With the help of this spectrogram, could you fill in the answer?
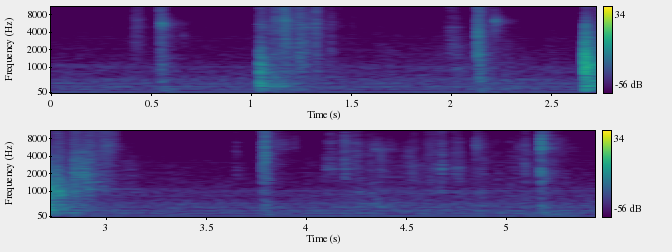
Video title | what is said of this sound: Crispiest Baked Buffalo Wings - AnitaCooks.com | You can hear how crispy they are.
